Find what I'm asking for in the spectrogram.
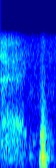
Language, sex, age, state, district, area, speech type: Assamese, male, 30-45, Assam, Goalpara, rural, conversation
